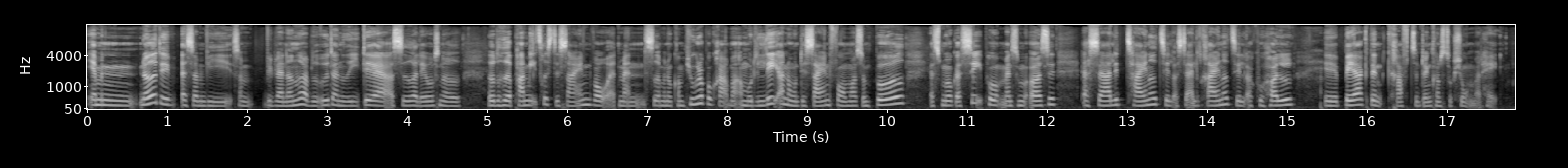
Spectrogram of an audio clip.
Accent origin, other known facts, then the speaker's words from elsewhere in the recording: Bagsværd, Capital Region of Denmark, Denmark; kommer jeg oprindeligt fra Bagsvær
